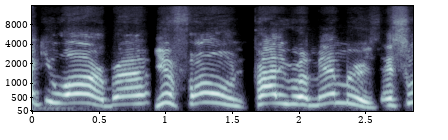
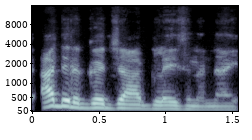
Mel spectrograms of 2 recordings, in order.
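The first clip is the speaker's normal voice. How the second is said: lower, softer smug mock voice; mock superfan; 14 semitones lower, 7 dB quieter than usual. Mocking the fan as he gets home after the stream, smug and low. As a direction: mumble it like a proud little fan. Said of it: "and be like".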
